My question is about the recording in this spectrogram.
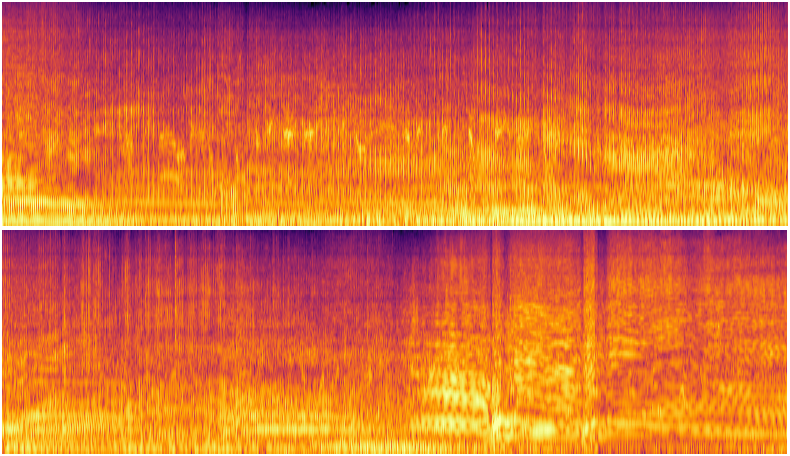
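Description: Racing motorcycle engines at full throttle passing by, several at once, their pitch falling as they go. Near the end the engine notes dip and rise sharply a few times, as with gear changes.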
